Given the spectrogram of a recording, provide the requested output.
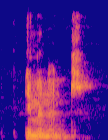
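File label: "immanent", British English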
